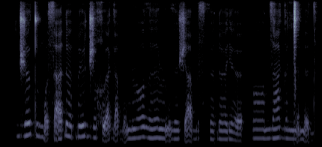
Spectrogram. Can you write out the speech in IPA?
d͡ʒ œ tʷ œ m ɔ̰ s a̰ ɗ œ ɓ ø d͡ʒ ə χʷ a̰ ɡ a̰ b ɔ̰ ŋ ɹ ɔ ð əː ɹ ṵ ð ø ʃ a̰ b ə s θ œ ɗ œː ɾʲ œ | ɔː n z a ɡ œ ŋ͡ǀ ə̰ n ə̰ d

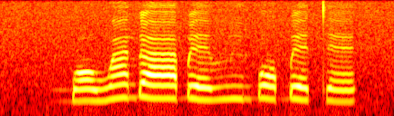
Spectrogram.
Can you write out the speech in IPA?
ɡ͡b ɔ˨ w ã˦ ɗ aː˦ ɓ ɛ˧ v ĩ˦ ɓ ɔ˦ ɓ ɛ˦ t ɛ˧

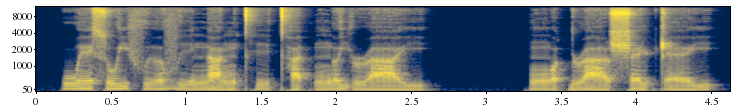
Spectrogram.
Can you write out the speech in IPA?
w e˧˥ s u˧˥ j f ɨ˨˩˦ ə̯ v i˨˩ n a˨˩˦ ŋ t̪ʰ i˨˩ t̪ʰ a˨˩ t̚ ŋ ə˧ j ɹ a˨˩ j | ŋ ɔ˨˩ t̚ ɹ aː˨˩˨ ʂ ɛ˨˩ j ʈ ɛ˨˩˦ j

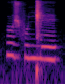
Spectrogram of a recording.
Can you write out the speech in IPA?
ɯ ʒ f ɯ ŋ͡ǁ e

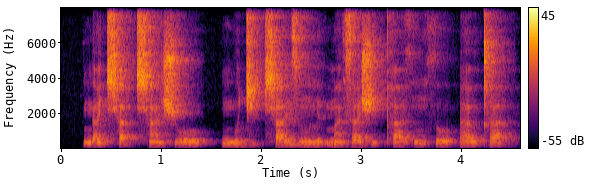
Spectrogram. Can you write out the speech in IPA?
ŋ ä˦˨ t͡ɕʰ ä˦ ʔ t͡ɕʰ ã˦ ʃ o˦˨ | ŋ o˨ d͡ʑ ʊ˦ ʔ t͡ɕʰ a˦ ɪ̯ z ũ˦ l ɪ˦ ʔ m ã˦˨ s ä˦˨ ʃ ɪ˦ ʔ pʰ ä˦ θ ũ˨ θ o˦ ʔ a˦ ʊ̯ kʰ ä˦ ʔ

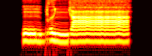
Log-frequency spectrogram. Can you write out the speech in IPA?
ũ˨ b ə˦˨ ɲ aː˧

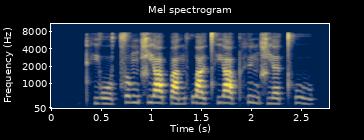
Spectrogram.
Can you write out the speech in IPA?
pʰ j o˨˩ ʊ̯ t͡s ɤ˦ ŋ ɕ j ä˦ p a˨˦ n k w a˧ ɪ̯ t̪ʰ j ä˥˨ pʰ y˥˨ n ɕ j ɛ˦ t̪ʰ u˥˨

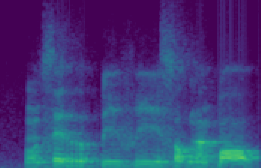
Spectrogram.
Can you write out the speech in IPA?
ũ˨ s e˦ r ʊ˦ k͡p iː˦ f iː˦˨ s ɔ˦ ɡ ã˨ k͡p ɔ˦

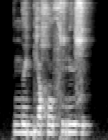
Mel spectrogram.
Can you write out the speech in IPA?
ŋ ø bʲ ɔ χ u f r y z

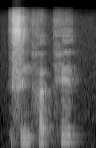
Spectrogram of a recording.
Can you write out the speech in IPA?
s ɪ˨˧ ŋ h ɐ˨˥ t̚ h ɪ˥ k̚

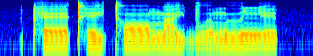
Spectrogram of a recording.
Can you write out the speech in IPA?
pʰ ɛː˩˧ kʰ e˧ j t̪ʰ ɔː˧ m a˧˩ j b u˩ ə̯ m ɯː˥˨ ɲ e˧ p̚

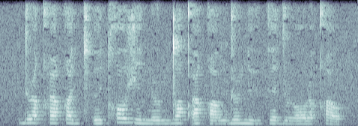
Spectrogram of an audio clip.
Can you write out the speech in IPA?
d ə˞ qʰ ø q ø d t͡sʼ ø d χ ɔ ʒ e n ə˞ m d ɔ qʼ ə˞ q ɔ ŋ d ə˞ n y k ɛ d ɹ ɔ ɹ qʰ ɔ

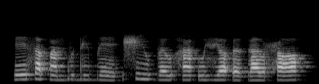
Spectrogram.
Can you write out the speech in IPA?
e s a p ã m b u d i b e | ʃ i u̯ b œ u̯ h ã ʔ u vʲ ɒ ʔ œ ɡ a u̯ ħ ɒ

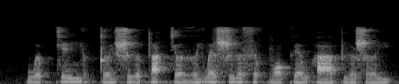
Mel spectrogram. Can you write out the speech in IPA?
w əː˨˩ p̚ c e˧ ŋ j ə˨˩ k̚ t̪ əː˨˩ j ʂ ɨ˨˩˦ ə̯ t̪ a˨˩ k̚ c əː˨˩ ɣ ə˨˩˦ j w ɛ˨˩˦ ʂ ɨ˧˥ ə̯ s əː˨˩ p̚ v ɔ˨˩˨ k ɛ˧˥ w h aː˨˩˨ t̪ ɨ˨˩ ə̯ ʂ ə˨˩˦ j

